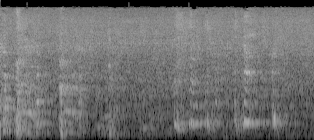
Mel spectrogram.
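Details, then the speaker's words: A young child, possibly getting a cold per the adult present, gives a run of several short, sharp coughs with brief voiced catches in a quiet room, also sneezing; cough. "oh you got to cough now too oh and a sneeze you're not in very good shape man oh my goodness you must be getting a cold"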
